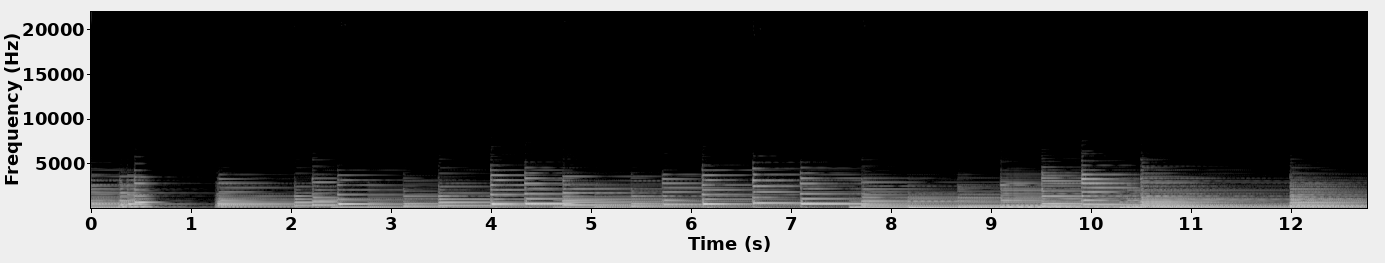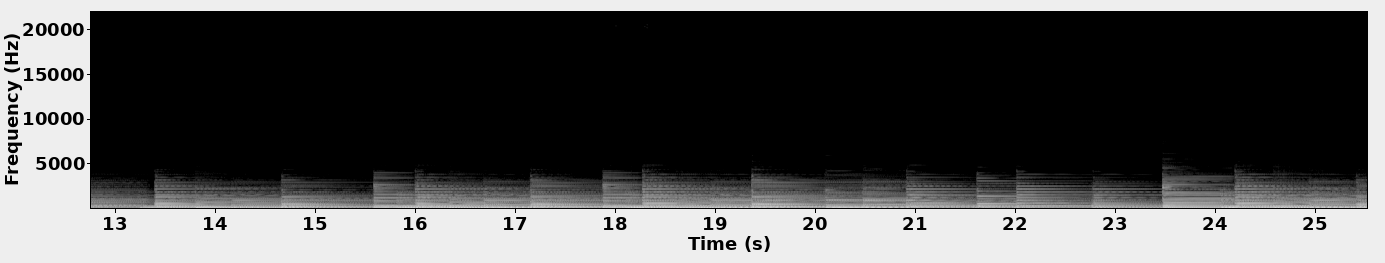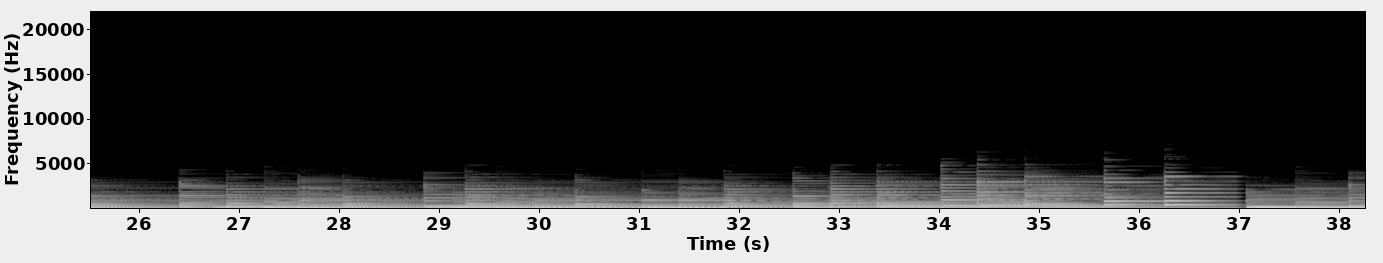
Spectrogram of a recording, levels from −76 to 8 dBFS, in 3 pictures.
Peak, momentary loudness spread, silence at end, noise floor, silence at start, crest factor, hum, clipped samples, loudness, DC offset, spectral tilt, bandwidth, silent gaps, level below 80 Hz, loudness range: -4 dBFS; 7 LU; 0 s; -42 dBFS; 0 s; 12 dB; none; under 0.1%; -17 LUFS; under 0.1%; -11 dB/octave; 4.9 kHz; none; -36 dBFS; 3 LU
